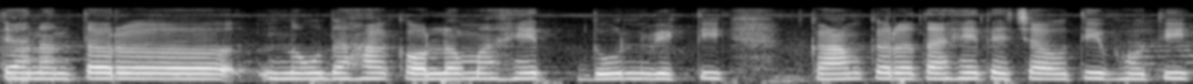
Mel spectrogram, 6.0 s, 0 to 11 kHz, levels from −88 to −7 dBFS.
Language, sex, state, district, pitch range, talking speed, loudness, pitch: Marathi, male, Maharashtra, Washim, 210-225 Hz, 130 wpm, -16 LUFS, 220 Hz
